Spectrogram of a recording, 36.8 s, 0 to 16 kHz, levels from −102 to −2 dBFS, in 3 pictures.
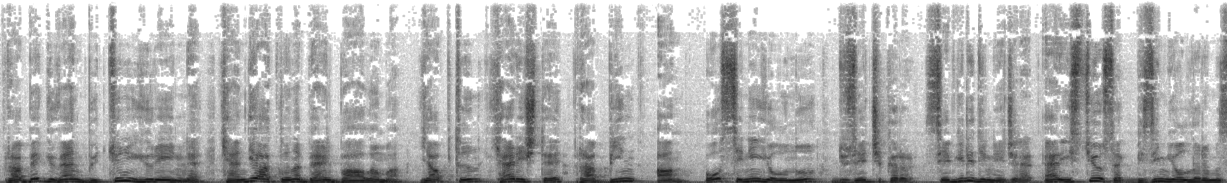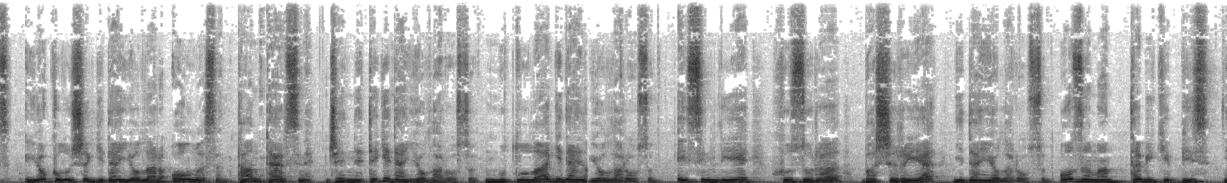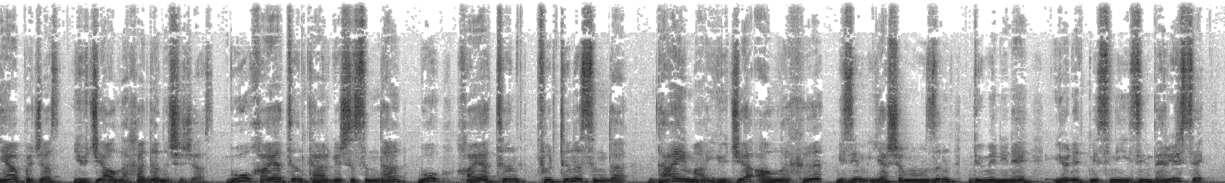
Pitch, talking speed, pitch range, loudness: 145 Hz, 115 wpm, 130-160 Hz, -19 LUFS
